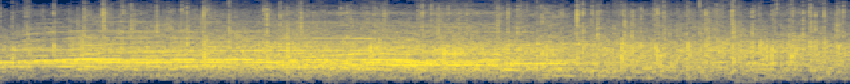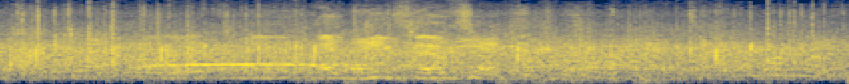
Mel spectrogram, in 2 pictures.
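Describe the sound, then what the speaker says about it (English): Warm applause for Micah Hendler at a school Founders Day keynote, full and sustained from a large crowd, with scattered cheers and voices mixed in as it slowly tapers off. "Another round of applause for Michael Hendler."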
